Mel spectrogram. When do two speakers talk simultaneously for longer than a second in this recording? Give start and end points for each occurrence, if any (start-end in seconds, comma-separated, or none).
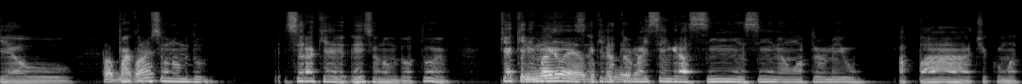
5.0-6.5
